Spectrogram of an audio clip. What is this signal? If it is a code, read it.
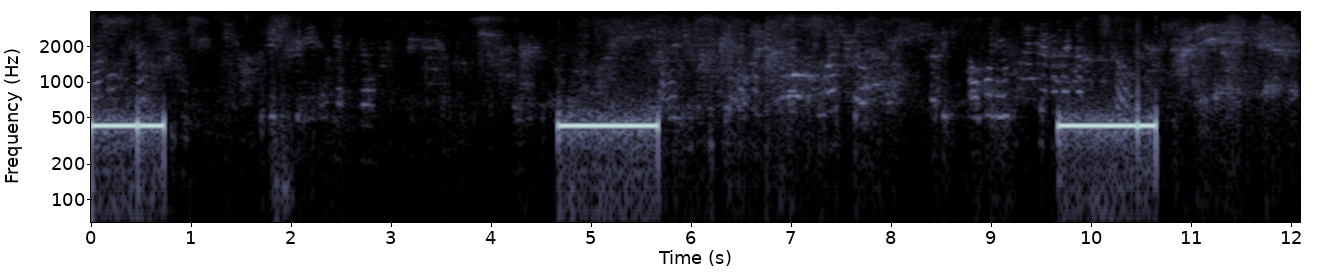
Ringback tone (Europe, 425 Hz), with speech.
